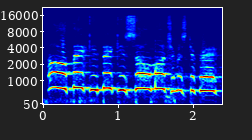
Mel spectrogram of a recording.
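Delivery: put-on baby voice. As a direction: thank him in a high baby voice. Puppet Baby thanks Greg.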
